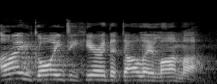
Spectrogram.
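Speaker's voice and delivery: loud, high voice bursting in, calling out. Retelling bursting through the doorway and announcing to the family, in a loud voice. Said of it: "I said to my family in a loud voice".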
